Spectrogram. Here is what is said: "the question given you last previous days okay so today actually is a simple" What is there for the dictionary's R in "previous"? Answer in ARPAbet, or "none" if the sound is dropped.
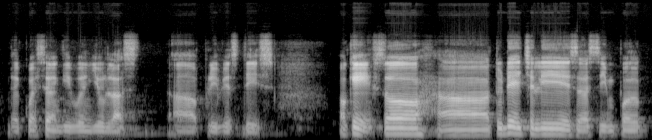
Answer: R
